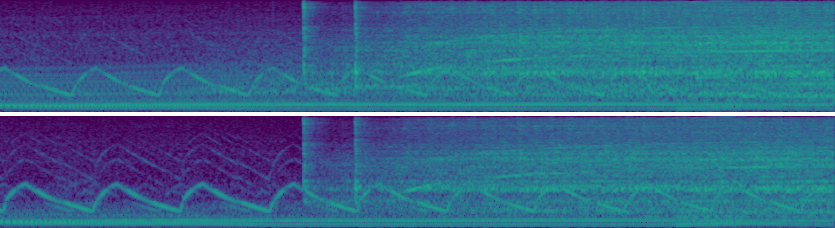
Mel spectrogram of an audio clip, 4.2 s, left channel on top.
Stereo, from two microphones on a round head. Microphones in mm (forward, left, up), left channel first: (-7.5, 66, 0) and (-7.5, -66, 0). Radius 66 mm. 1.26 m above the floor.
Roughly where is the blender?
Left.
